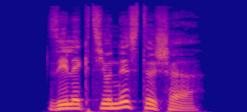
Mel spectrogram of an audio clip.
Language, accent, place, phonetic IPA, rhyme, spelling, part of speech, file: German, Germany, Berlin, [zelɛkt͡si̯oˈnɪstɪʃɐ], -ɪstɪʃɐ, selektionistischer, adjective, De-selektionistischer.ogg
- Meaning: 1. comparative degree of selektionistisch 2. inflection of selektionistisch: strong/mixed nominative masculine singular 3. inflection of selektionistisch: strong genitive/dative feminine singular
